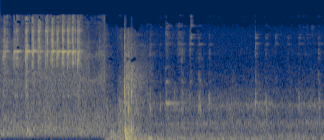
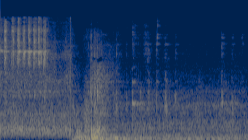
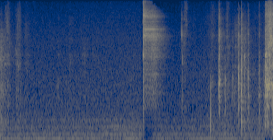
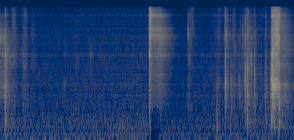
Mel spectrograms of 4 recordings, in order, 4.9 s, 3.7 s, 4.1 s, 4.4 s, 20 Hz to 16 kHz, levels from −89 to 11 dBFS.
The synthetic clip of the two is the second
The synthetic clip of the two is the second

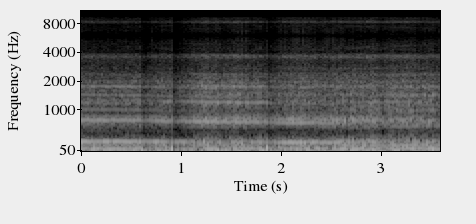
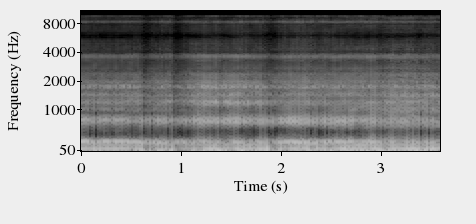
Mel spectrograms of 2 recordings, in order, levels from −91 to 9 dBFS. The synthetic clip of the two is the second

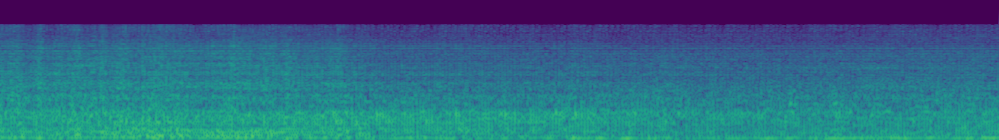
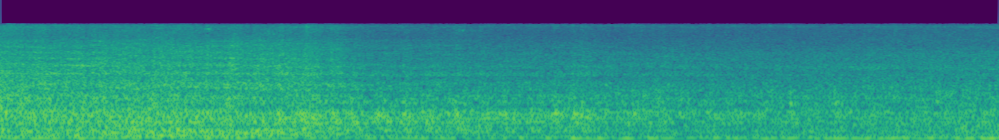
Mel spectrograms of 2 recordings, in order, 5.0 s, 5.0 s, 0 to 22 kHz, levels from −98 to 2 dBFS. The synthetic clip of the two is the first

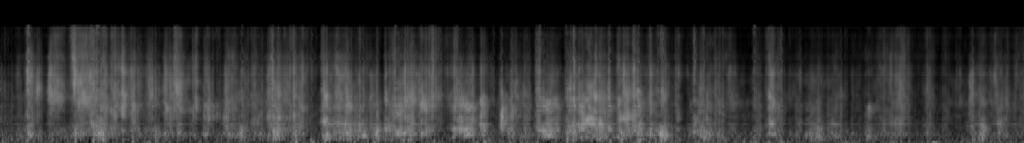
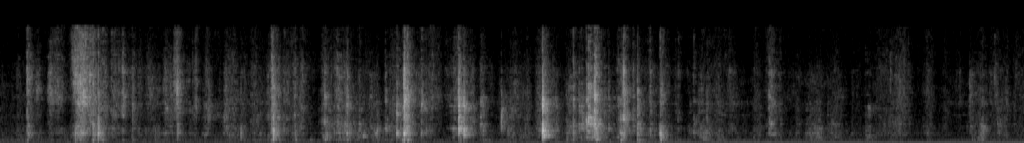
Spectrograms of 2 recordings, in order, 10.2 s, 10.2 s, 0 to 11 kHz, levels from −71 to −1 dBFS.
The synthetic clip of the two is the first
